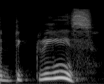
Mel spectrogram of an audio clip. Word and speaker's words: decrease: Now when you use the word decrease as a verb, it says to decrease the amount of students. So decrease. The second syllable is stressed there.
